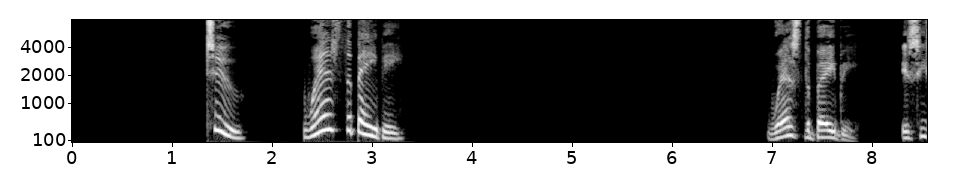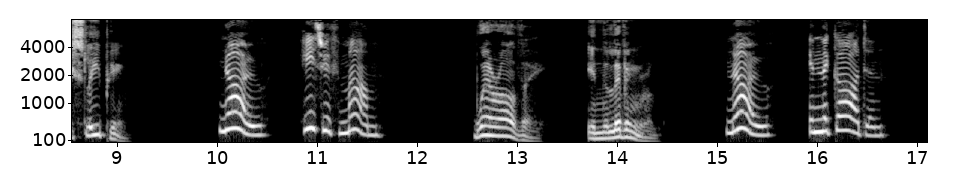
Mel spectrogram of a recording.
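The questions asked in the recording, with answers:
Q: Where's the baby?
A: In the garden with Mum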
